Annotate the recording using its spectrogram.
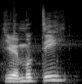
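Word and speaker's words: Jivamukti: She is a advanced certified Jiva Mukti. Did I get that right? Jiva Mukti. Jiva Mukti. Perfect. Thank you. Yeah. Feel free to help me with the pronunciations here.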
